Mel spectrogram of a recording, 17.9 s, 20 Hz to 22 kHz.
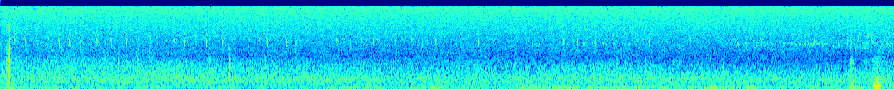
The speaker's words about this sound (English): P95's flight call. That's the female.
